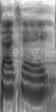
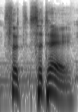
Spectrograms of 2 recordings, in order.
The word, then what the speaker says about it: Satie: Sorry, I say it the like trap version, but it's Satie. – Satie.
